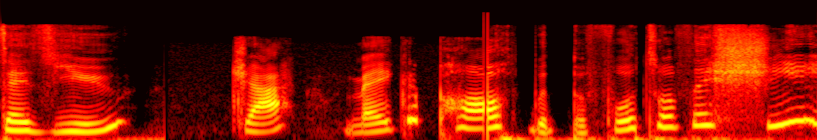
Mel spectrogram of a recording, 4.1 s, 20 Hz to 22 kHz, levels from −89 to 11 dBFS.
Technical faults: input switched to a poorer device

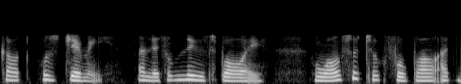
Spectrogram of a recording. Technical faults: none

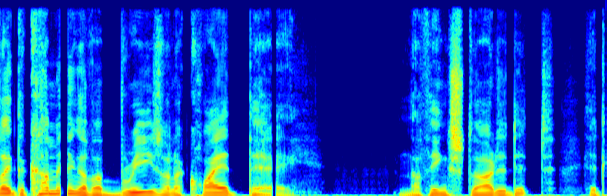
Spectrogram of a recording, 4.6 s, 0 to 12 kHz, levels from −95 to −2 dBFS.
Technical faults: block of digital silence

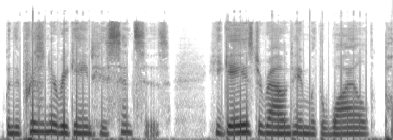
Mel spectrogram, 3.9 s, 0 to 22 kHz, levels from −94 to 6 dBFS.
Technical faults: periodic USB or driver dropouts

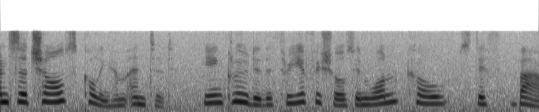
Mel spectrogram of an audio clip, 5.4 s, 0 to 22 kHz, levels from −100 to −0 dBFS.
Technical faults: none

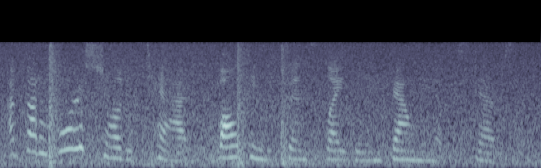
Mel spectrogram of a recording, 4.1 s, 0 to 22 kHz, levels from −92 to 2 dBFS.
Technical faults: none

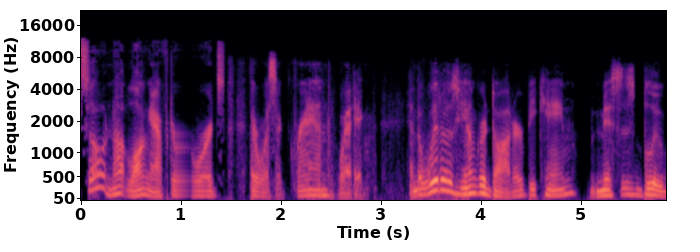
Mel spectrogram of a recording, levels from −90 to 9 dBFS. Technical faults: repeated packet loss (robotic sound); call bitrate drop

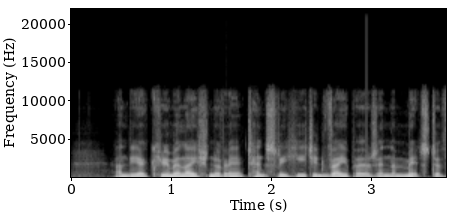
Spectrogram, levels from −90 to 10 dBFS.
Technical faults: short stall from a late packet; short concealed packet loss; dropped samples

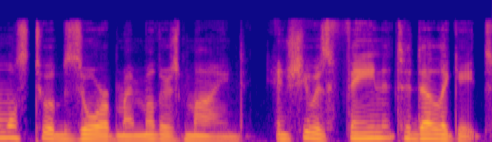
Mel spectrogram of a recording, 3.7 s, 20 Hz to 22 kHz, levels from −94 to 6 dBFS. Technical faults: call bitrate drop

